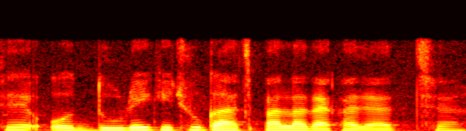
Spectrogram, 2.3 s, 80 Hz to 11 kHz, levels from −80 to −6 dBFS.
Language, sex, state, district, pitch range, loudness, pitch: Bengali, female, West Bengal, Paschim Medinipur, 160-195 Hz, -15 LUFS, 175 Hz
